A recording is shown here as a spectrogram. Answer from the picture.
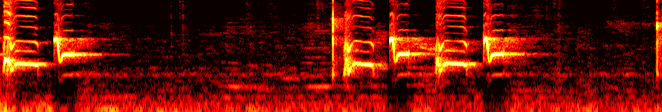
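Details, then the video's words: Male and female bar-winged prinia (prenjak) calling, used as a lure: harsh sharp chirps with a clicky onset, given singly then in a quick cluster of three. "suara pikat prenjak poci/hutan jantan dan betina memanggil jitu"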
